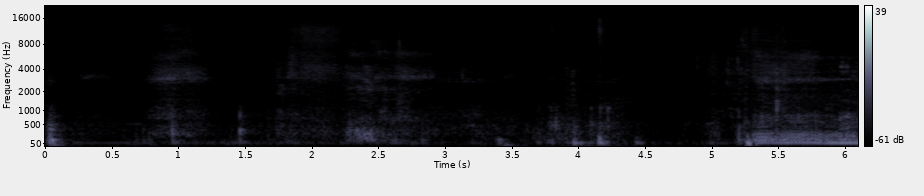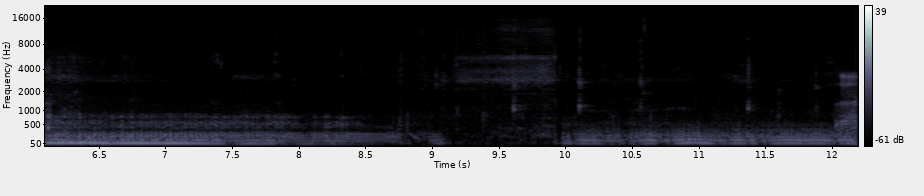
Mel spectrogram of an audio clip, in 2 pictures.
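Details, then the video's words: Big brother Rex, a Boxer, annoyed by little brother Sammie while enjoying a special treat indoors; after soft sniffs and chewing, a long, low, continuous rumbling growl rises and persists for several seconds. "Little Brother Sammie Irritates Big Brother Rex Enjoying His Special Treat."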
